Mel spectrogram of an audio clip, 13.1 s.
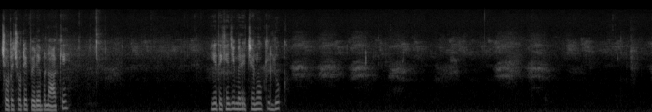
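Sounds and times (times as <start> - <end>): faint bird calling: 2.0 - 2.9, 5.2 - 11.6.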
